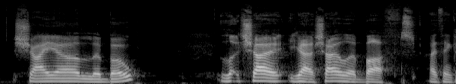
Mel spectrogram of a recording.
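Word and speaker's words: LaBeouf: Lao sh yeah sh La buff I think I think it actually is pronounced buff I think you pronounce the F on the end so now are you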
